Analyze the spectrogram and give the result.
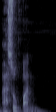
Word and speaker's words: Aseupan: Dan dia membahas tentang pendakian gunung asupan. Bacanya gimana? Asupan ya. Karena tulisannya A S E U P A N.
